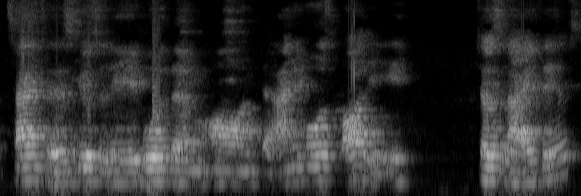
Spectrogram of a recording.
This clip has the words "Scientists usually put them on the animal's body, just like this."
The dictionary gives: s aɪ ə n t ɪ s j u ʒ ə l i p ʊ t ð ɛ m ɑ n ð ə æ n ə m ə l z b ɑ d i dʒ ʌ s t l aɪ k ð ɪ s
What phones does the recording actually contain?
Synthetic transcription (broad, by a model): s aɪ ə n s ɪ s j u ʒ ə l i b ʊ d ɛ m ɑ n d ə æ n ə m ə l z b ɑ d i dʒ ʌ s t l aɪ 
